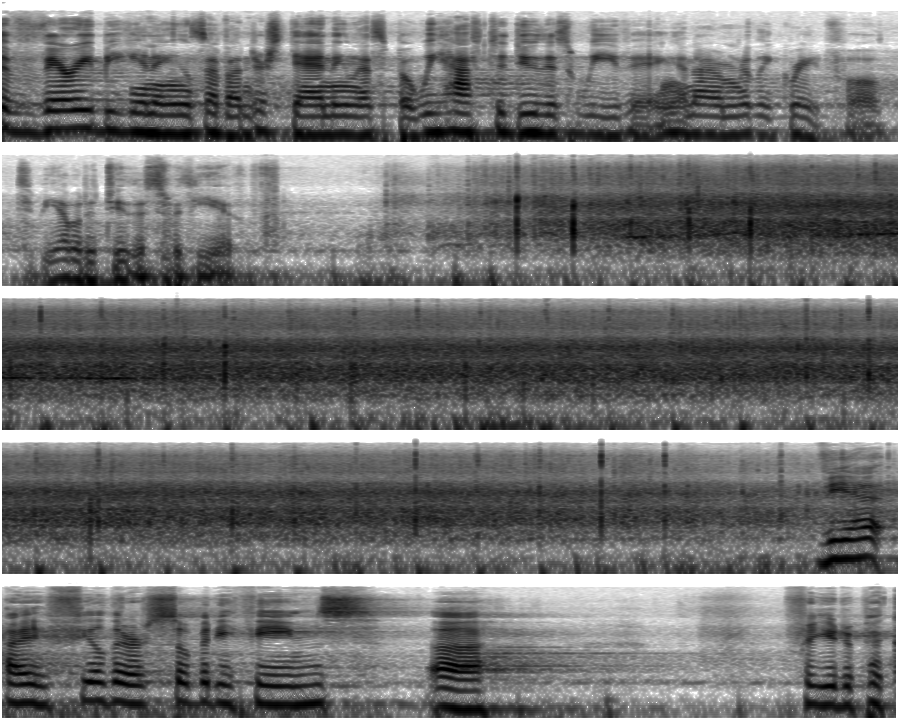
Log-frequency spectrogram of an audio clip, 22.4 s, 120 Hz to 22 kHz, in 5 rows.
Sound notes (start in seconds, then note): 6.4 audience applauding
